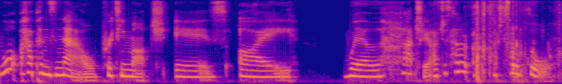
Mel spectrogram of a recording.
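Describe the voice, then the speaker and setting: A woman with an English accent speaks at a very slow pace. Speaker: vlogger. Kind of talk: casual vlog update. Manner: halting.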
